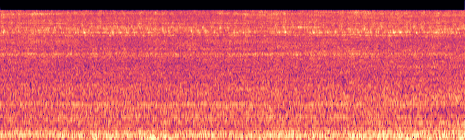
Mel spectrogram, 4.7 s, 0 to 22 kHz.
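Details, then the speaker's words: 2008 Ford Ranger 2WD, 5-speed manual, 3.0 L V6, 147,000 miles, with no codes or leaks, idling quietly with a steady, even hum and no knocking or ticks. A normal, healthy idle. "how quiet it is, no knocking whatsoever. This is a 3.0 liter V6 engine."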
